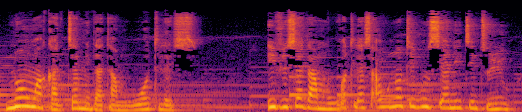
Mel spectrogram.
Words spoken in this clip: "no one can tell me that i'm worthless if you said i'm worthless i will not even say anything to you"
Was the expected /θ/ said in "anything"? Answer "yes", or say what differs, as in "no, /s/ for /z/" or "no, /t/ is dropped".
no, /t/ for /θ/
